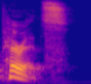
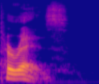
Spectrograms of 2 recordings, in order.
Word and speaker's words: Peretz: And then, again, you read then at the end, now these are the generations of Peretz. And that's how you pronounce his name, by the way, like with a T-Z at the end. It's not Perez. Okay? Peretz. Okay? That's how you say it.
